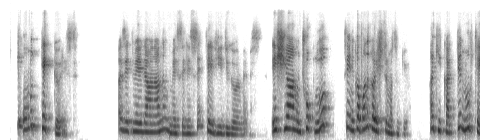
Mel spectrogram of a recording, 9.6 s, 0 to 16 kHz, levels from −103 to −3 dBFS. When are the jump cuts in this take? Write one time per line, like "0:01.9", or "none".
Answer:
0:03.4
